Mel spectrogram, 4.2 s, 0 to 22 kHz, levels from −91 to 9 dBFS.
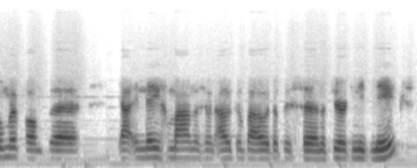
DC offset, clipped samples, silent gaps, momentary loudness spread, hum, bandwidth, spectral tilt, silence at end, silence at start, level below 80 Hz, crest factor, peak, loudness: under 0.1%; under 0.1%; none; 5 LU; none; 14 kHz; -5 dB/octave; 0.05 s; 0 s; -64 dBFS; 18 dB; -6 dBFS; -24 LUFS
